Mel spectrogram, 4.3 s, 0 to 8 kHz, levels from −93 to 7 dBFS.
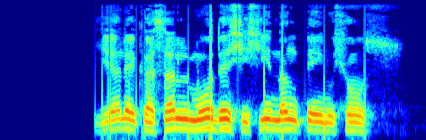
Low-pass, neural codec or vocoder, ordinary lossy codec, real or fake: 7.2 kHz; none; Opus, 64 kbps; real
